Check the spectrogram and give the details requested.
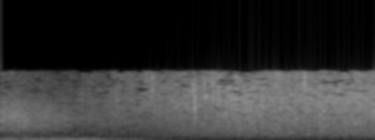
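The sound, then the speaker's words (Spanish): A low rumble of thunder rolls through at the start and fades within a second, over a steady, even hiss of rain on a rainy afternoon that continues alone. No voices are present. “tarde de lluvia.”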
